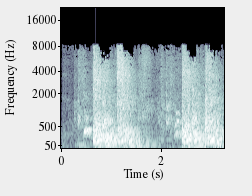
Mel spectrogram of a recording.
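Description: Taekwondo kicks by a 17-year-old Balkan taekwondo champion land in a quick series of loud, dull thumps at the family home during the New Year holidays, about four heavy strikes in an uneven rhythm, each a broad punchy impact with little ring afterward.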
